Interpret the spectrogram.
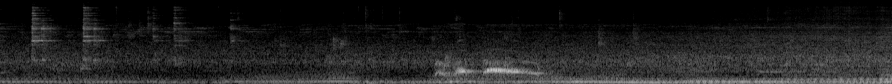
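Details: Spotted dove with a deep voice calling to lure wild doves. One soft two-part coo around the middle, set against a steady low rumble and occasional clicks.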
